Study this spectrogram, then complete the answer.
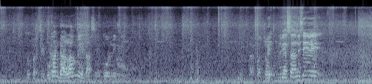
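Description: A young man speaks nearby with animation.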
